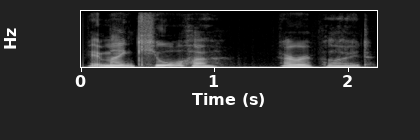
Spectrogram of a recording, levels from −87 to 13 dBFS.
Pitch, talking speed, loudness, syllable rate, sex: 195 Hz, 160 wpm, -15 LUFS, 4.0 syllables/s, female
